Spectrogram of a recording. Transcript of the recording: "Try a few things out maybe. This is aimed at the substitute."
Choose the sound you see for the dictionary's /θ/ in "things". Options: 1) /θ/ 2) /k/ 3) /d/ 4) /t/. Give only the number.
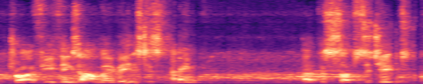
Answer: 1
